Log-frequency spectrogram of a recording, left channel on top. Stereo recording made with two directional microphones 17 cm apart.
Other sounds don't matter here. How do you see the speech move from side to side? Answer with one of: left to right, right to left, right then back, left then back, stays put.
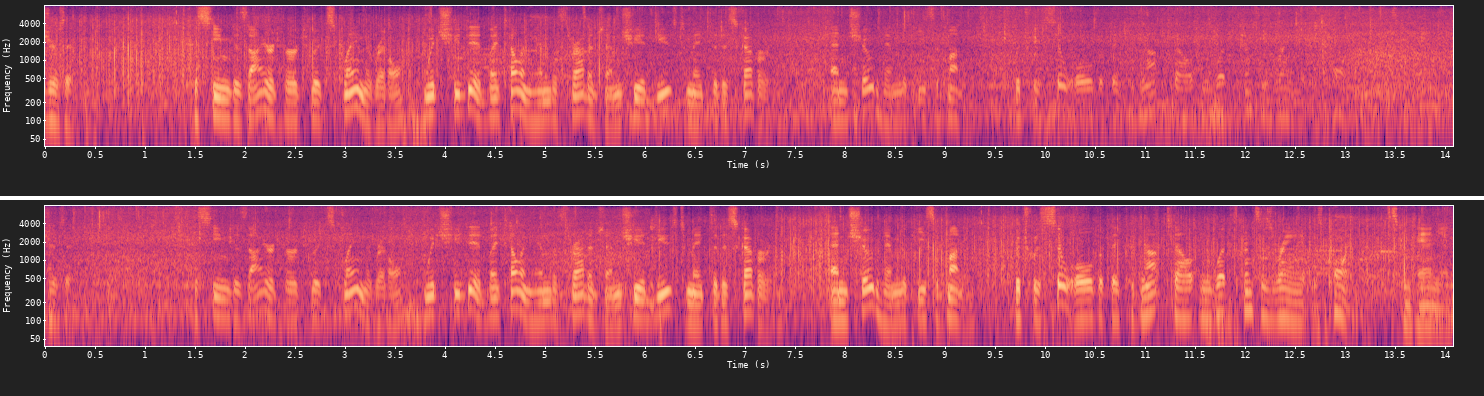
left to right.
